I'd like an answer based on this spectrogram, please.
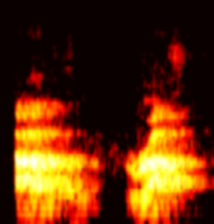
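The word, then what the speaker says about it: אברם: It's pronounced Av, not Ave, Avram.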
